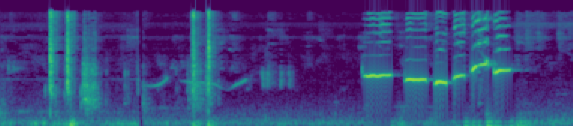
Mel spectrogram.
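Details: Female white-rumped shama calling to stir males into singing: a few sharp knocking clicks and faint slurred whistles, then a quick run of about seven clear, pure whistled notes that dip and then rise.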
